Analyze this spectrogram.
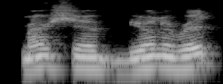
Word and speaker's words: Marcia Bjornerud: uh just by introducing our speaker this morning um marcia bjornerid is that correct pronunciation good she is professor of geology and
